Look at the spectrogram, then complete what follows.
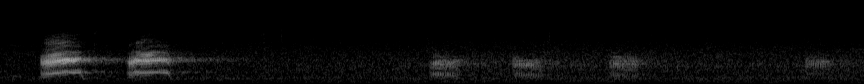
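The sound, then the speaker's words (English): A common raven calls with two loud, harsh croaks close together, then four softer croaks spaced out over the following seconds, with no voices. “This is the common raven, also known as my dad's ringtone.”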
